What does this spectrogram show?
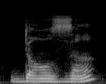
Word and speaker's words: dans un: Remember, when you will have this D, you will phonetically pronounce it like T. Quand elle, dans un, okay, in that case you've got this préposition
